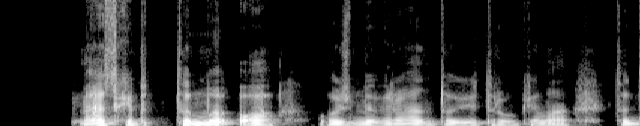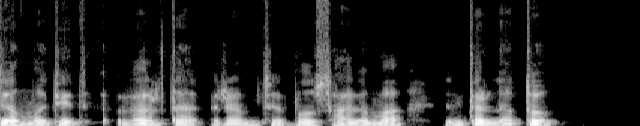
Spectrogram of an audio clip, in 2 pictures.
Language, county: Lithuanian, Alytus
